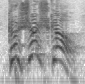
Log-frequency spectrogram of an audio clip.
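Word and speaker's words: Kosciuszko: of General Gates chief engineer say it and spell it kushko k o s c i u s z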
